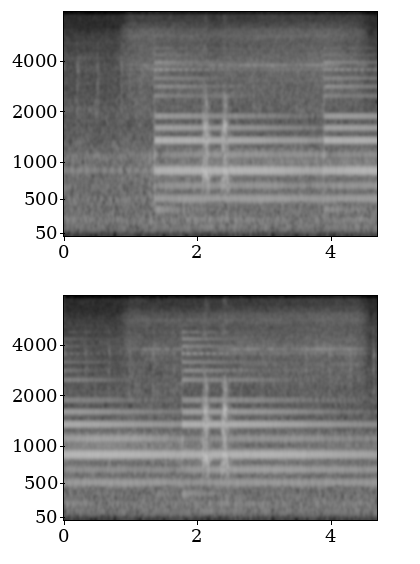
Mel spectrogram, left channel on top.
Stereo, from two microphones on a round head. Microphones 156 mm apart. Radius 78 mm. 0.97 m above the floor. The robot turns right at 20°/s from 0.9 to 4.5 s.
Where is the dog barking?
10° right (ahead or behind); by 2.6 s 20° right (ahead or behind).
